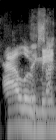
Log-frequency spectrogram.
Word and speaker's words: Aluminium: I don't know who did it to them, but whoever it is, like they Aluminium. sacrificed the entire shit. Yeah, Aluminium, yes. Exactly. Thank you for Too many pronouncing letters.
